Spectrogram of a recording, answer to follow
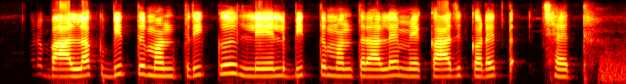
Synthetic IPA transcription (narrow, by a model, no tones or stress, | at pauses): əɾbaːləkbit̪əmənt̪ɾikleːlbit̪mənt̪ɾaːlɛmẽkad͡ʒkəɾɛt̪t͡ʃʰɛt̪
